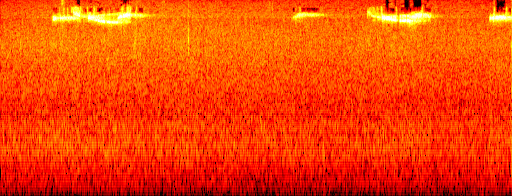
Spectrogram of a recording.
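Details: A family group of long-tailed tits right overhead in a dark wood, giving very high, thin, trilling calls in four short bursts over five seconds, with a quiet woodland hush between them.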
